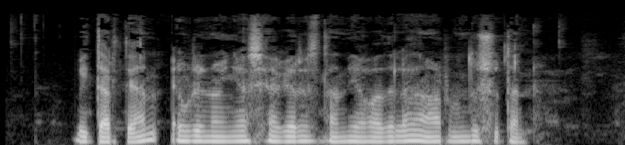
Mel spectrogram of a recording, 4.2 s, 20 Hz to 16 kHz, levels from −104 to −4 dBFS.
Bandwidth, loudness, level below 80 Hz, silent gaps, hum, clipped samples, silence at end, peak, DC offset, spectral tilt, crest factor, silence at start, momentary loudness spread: 9.6 kHz; -27 LUFS; -58 dBFS; none; none; under 0.1%; 0.65 s; -8 dBFS; under 0.1%; -6.5 dB/octave; 18 dB; 0.5 s; 6 LU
